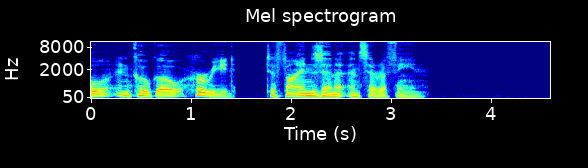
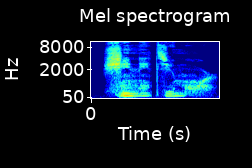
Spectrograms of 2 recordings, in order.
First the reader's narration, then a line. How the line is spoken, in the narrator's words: Coco murmured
